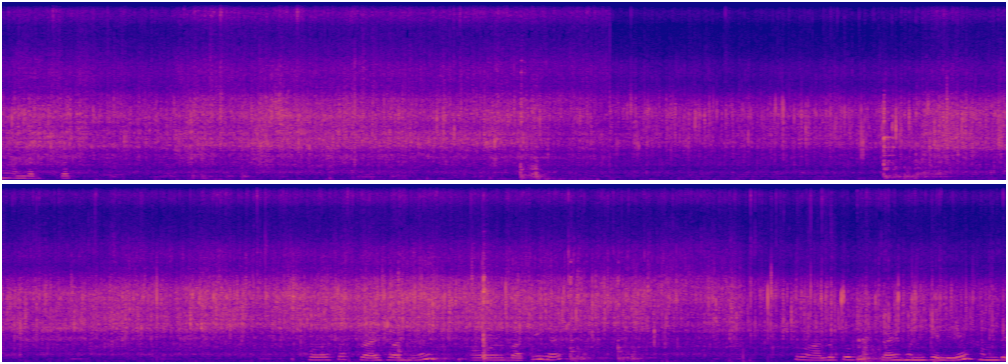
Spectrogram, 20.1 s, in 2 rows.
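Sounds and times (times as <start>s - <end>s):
chicken sizzling in hot oil: 0.0s - 20.0s
spatula scraping and knocking pan: 5.2s - 5.6s, 14.0s - 16.6s.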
